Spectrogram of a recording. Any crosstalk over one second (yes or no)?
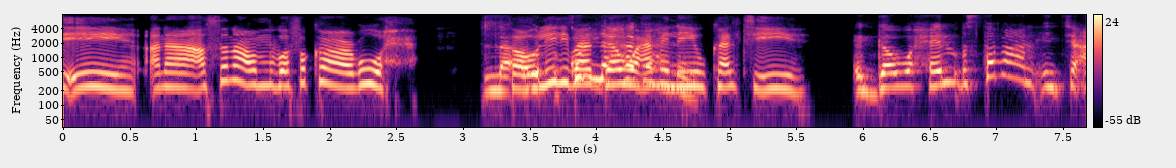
yes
